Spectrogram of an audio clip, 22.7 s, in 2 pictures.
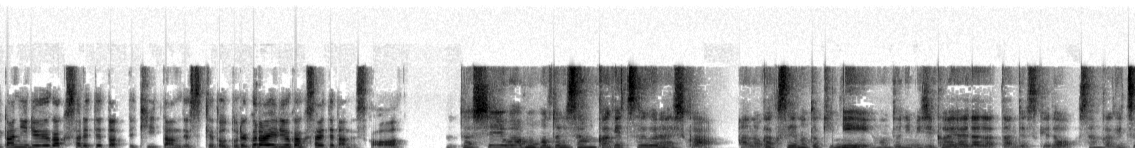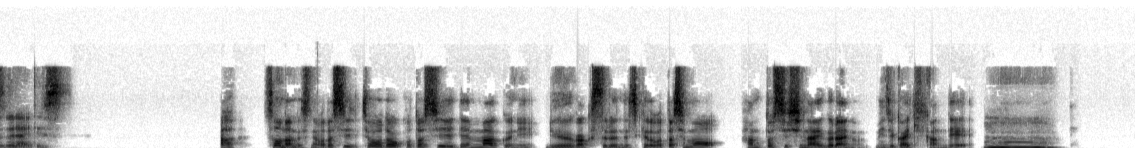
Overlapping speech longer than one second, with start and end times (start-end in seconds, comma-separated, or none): none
